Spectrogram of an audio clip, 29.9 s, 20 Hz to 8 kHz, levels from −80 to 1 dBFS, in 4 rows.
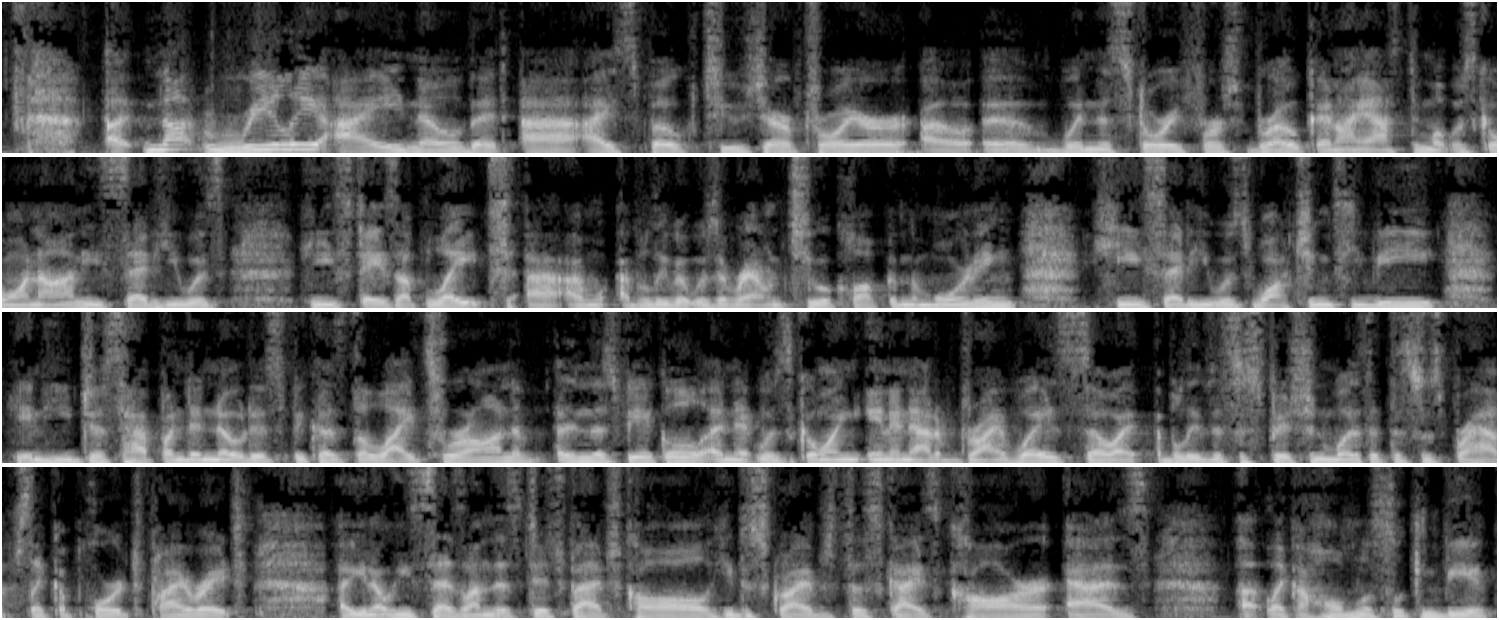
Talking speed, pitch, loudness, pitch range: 225 wpm, 140 Hz, -18 LUFS, 125-160 Hz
